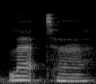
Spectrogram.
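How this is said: The middle t is a full t sound. "pronounced as a normal t in British English"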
